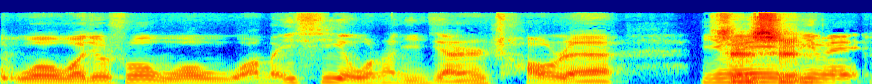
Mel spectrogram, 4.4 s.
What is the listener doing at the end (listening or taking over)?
listening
